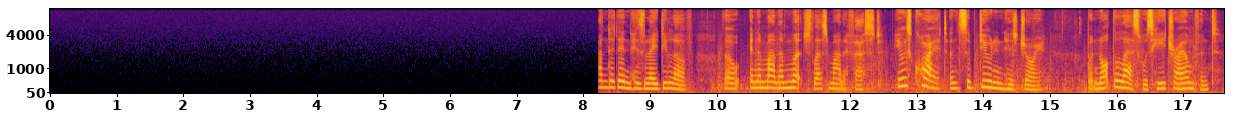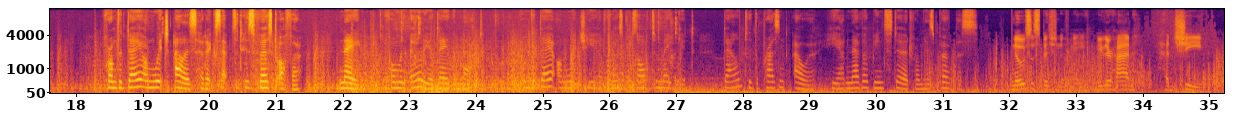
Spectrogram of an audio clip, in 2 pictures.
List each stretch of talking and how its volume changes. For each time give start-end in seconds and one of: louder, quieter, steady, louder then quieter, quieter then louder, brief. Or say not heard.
8.2-35.1 quieter.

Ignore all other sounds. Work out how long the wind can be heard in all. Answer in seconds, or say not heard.
26 s.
